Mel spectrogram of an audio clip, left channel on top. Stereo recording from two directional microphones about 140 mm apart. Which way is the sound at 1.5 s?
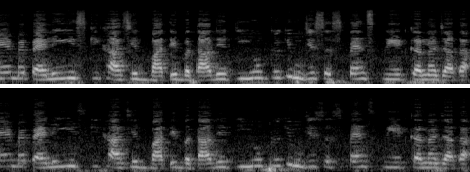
40° left (ahead or behind).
